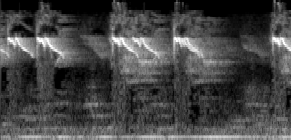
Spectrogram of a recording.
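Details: Noisy female Oriental white-eye calling to trigger male song: shrill high notes that slide downward, paired then single, repeated about every half second with steady low background hum.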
